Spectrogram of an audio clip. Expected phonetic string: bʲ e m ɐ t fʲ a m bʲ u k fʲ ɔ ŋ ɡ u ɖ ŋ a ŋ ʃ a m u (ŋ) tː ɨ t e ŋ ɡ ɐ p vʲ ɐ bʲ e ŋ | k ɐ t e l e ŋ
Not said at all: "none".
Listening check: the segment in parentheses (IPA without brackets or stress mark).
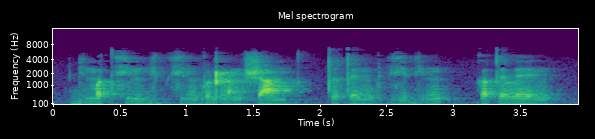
k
